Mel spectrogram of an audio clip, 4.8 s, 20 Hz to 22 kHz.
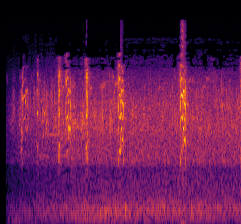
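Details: Little terns at a nesting colony in Kobe, Japan, on 26 June 2016, where fledglings grown to adult size leave the site in flight: sharp, high, scattered calls come irregularly over a steady soft background hiss.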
